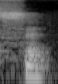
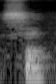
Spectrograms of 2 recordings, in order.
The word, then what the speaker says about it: sais: Okay, size is pronounced se. S-A-I-S is se.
